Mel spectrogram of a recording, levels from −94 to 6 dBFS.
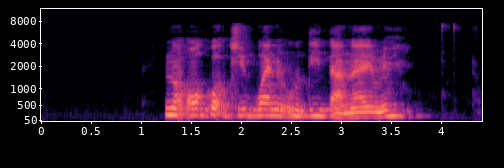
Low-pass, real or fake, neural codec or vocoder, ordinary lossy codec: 7.2 kHz; fake; codec, 16 kHz, 4 kbps, FunCodec, trained on LibriTTS, 50 frames a second; MP3, 96 kbps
